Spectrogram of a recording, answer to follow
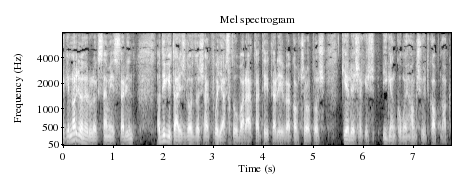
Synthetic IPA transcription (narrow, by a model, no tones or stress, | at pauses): ɛkeːnːɒɟo̞nøɾyløksɛmeːjsɛɾint̪ɒd̪iɡit̪aːliʒɡɒzd̪ɒʃaːɡfo̞ɟaːst̪oːbɒɾaːt̪at̪eːt̪ɛleːvɛlkɒpt͡ʃo̞lɒt̪o̞ʃkeːrd̪eːʃɛkeːʃiɡɛŋko̞mo̞jɦɒŋkʃuːjt̪kɒpnɒ̰k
